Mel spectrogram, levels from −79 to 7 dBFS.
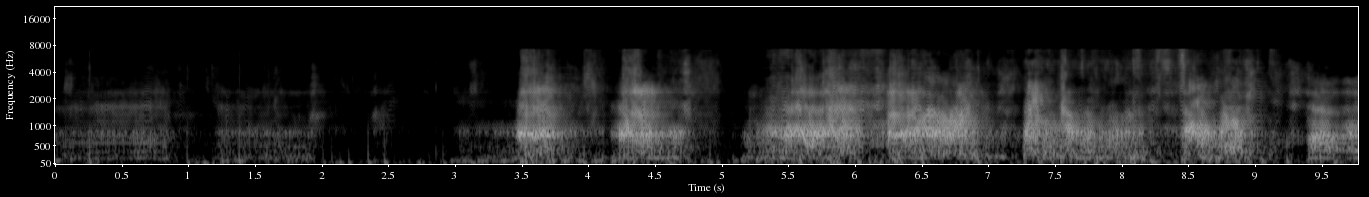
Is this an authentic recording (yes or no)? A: no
